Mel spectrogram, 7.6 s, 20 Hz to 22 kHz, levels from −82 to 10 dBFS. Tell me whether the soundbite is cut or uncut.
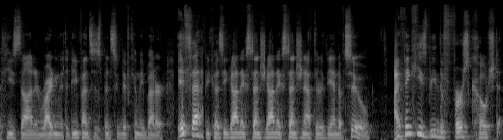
cut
